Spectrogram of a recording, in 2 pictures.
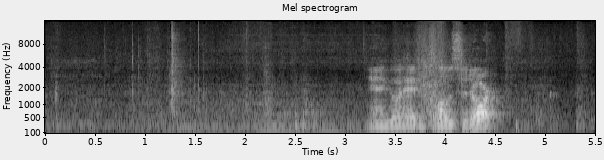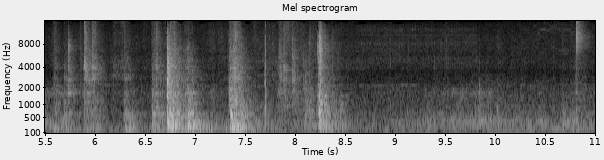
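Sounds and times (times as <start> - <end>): metal door knocking and rattling: 6.4 - 8.4.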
